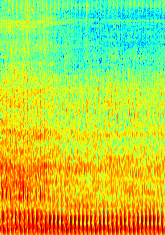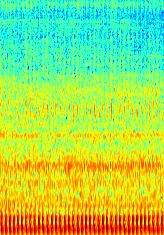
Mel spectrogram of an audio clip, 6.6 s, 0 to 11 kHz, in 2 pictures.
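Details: 2018 Yamaha Tricker XG250 single: steady, regular metallic clatter about four beats a second over the idle, from a slack cam chain, addressed by adjusting the cam chain tensioner (stock tensioner was automatic); cam chain noise.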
